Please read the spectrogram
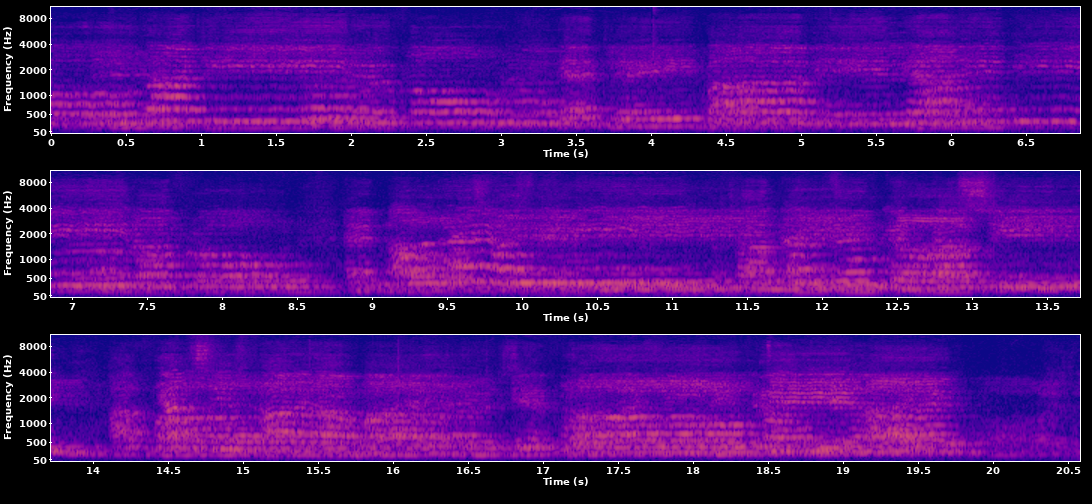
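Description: A mostly male choir singing a cappella in Icelandic. The phrases are separated by short breaks.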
